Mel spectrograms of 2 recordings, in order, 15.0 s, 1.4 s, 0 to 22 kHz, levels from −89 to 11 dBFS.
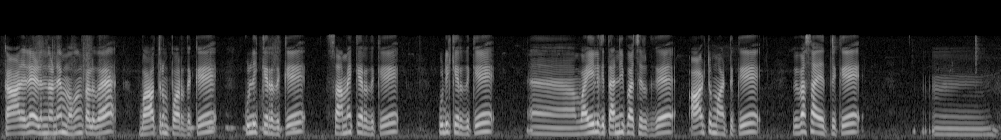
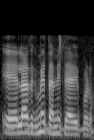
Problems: constant background noise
